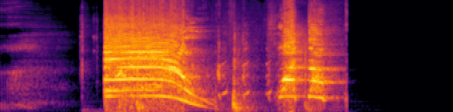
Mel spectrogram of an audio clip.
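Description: A young man laughs and shouts excitedly.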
